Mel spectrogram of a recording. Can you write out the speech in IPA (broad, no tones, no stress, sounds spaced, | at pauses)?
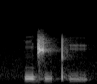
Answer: n d͡ʒ ɨ pʼ y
